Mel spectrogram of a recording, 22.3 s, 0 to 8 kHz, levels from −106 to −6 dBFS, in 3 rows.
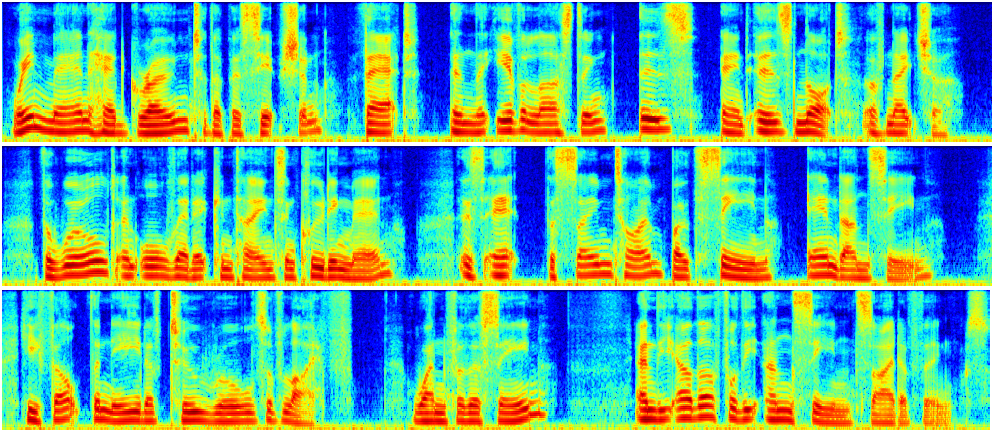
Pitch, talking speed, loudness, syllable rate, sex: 145 Hz, 155 wpm, -17 LUFS, 3.9 syllables/s, male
